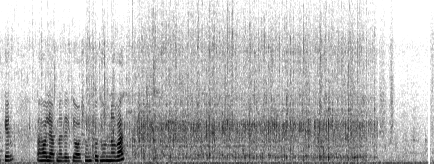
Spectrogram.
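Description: Water pours from a tap and splashes into a bucket.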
